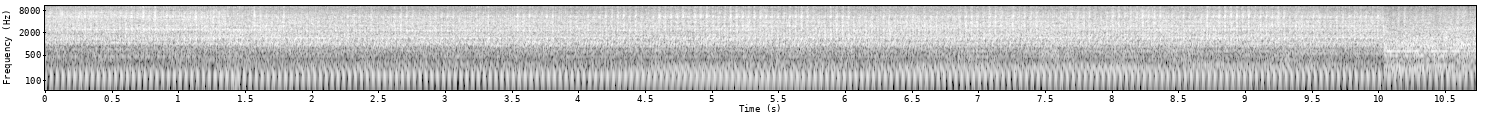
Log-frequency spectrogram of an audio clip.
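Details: Lawn Ranger tractor mowing after deck repairs, including the blades and a twisted deck leg. Steady, even low thrum under mowing load with no knocks or rattles: normal mowing. Steering is stiff and the pivots need lubrication.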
